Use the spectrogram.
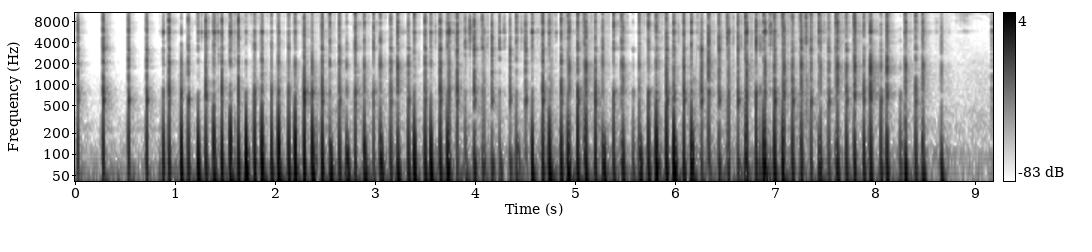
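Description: Fingernails rapidly tap and scratch the surface and colored plastic bulbs of a small white ceramic light-up Christmas tree held in the hands. The result is a dense run of short, dry clicks with a low thud under each, going quiet at the very end.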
